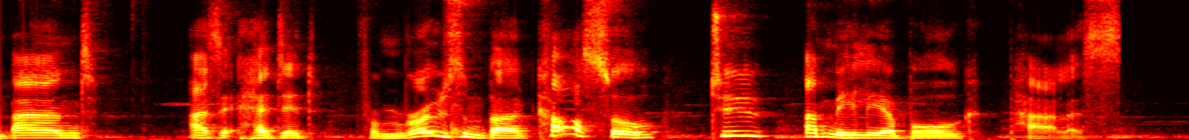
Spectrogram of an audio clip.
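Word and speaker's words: Rosenborg: us perfect timing so Rosenberg Castle not Berg as I incorrectly pronounced is yet another Royal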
